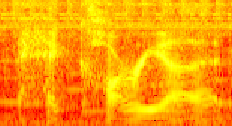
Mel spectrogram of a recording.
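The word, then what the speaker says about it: Hecatia: Eh, either way, Hickadia is pronounced Hekaria new information to me.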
